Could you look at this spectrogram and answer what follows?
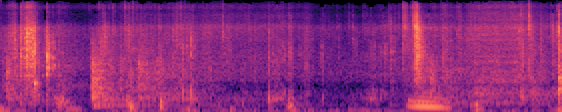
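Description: Irregular light knocks and taps, with a brief low pitched sound about four seconds in.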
